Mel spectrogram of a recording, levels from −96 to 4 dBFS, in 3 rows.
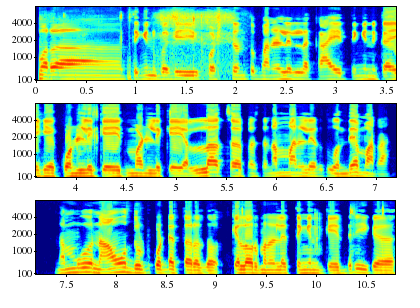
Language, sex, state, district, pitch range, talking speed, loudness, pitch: Kannada, male, Karnataka, Shimoga, 125-145 Hz, 140 wpm, -15 LUFS, 130 Hz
